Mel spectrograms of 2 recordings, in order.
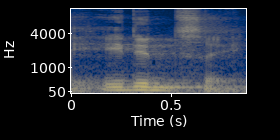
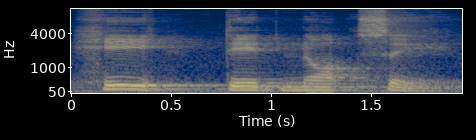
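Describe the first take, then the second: First: The words are contracted into one word, didn't. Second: The words did and not are said separately. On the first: The speaker calls it right. "They say he didn't see" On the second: The speaker calls it wrong. "people don't say he did not see"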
